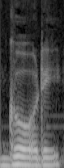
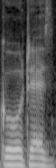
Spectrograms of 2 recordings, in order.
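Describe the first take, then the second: First: The name is said with French pronunciation. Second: The name is said with English-style pronunciation. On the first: "if you're French, then you'll just say Gordes" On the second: "if you pronounce it Gordes"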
